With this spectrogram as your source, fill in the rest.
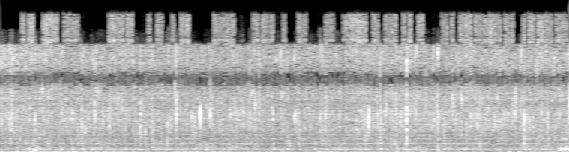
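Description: Tomatoes and onion fry in a pan with a steady, close, crackling sizzle that continues evenly throughout, with no voices over it.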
